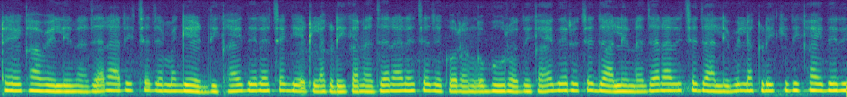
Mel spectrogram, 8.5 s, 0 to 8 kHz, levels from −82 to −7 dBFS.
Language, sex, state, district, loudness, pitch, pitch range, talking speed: Rajasthani, female, Rajasthan, Churu, -13 LUFS, 195 Hz, 180-205 Hz, 270 wpm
